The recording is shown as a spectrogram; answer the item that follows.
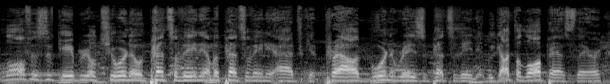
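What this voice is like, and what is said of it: Hoarse voice. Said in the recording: “Excuse my voice a little hoarse. ... I smoke a lot.”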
